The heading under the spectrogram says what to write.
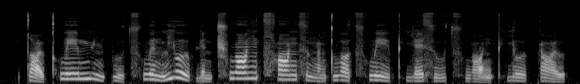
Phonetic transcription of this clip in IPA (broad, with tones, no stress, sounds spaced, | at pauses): t̪ ɑ̰˨˩ ʊ̯ kʰ w e˥ ɪ̯ m y˥˩ n p ṵ˨˩ t͡sʰ w ə˥˧ n l j o˥˩ ʊ̯ p ɥ ɛ˩ n ʈ͡ʂʰ w ɑ˥ ŋ t͡sʰ ɑ˥ ŋ s ʊ˨ ŋ ɑ˩ ŋ t̪ w ɔ˥˧ t͡sʰ w e˥˩ ɪ̯ pʰ j ɛ˧˥ s u˧˥ t͡sʰ w ɑ̰˨˩ ŋ pʰ j o˥˧ ʊ̯ k ɑ˥˩ ʊ̯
